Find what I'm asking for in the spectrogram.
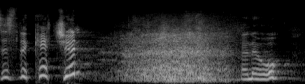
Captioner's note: audience laughing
